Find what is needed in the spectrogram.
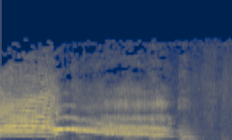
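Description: A person's high-pitched scream, about a second and a half long, holding its pitch and then falling away toward the end.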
